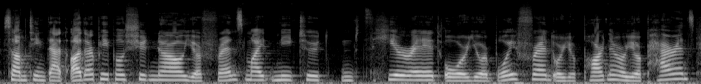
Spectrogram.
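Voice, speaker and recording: A woman's voice: mid-range voice, moderate pace, clean tone. A woman in her thirties, born in Iran, co-hosting a casual chat show with a playful, self-assured manner. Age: 30s. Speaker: podcast co-host.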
